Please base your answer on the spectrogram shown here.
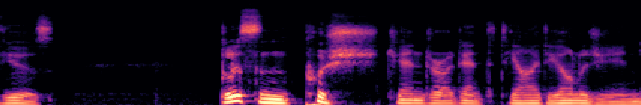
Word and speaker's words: GLSEN: GLSEN, pronounced GLSEN, is the gay, lesbian, straight educational network in the United States which works in schools.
